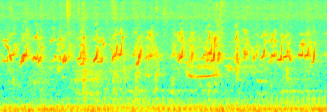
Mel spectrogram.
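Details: Several chicks peeping happily on finding worms; a dense chorus of short high cheeps repeated rapidly throughout, with a low rumbling background.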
